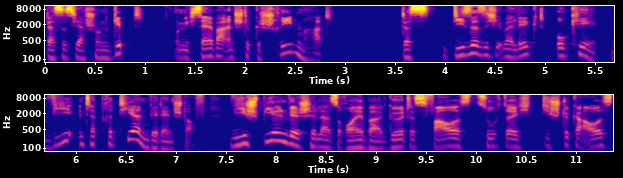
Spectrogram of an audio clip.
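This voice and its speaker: A man's voice: medium pitch, darkish tone. Opinionated, playful German-speaking man. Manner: opinionated, playful, with mock-voiced quotes. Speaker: podcast co-host. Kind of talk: casual discussion.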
